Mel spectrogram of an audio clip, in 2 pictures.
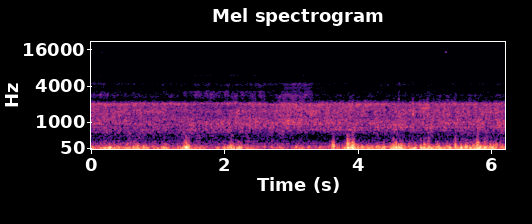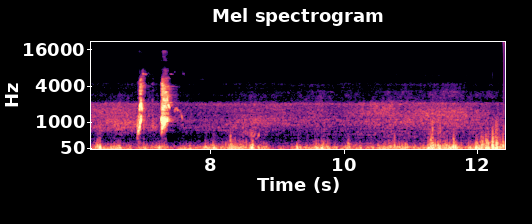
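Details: Nine-week-old Pomsky puppy barking: two quick, sharp, yappy barks close together near the middle, set against steady low rumbling and handling noise for the rest of the recording.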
